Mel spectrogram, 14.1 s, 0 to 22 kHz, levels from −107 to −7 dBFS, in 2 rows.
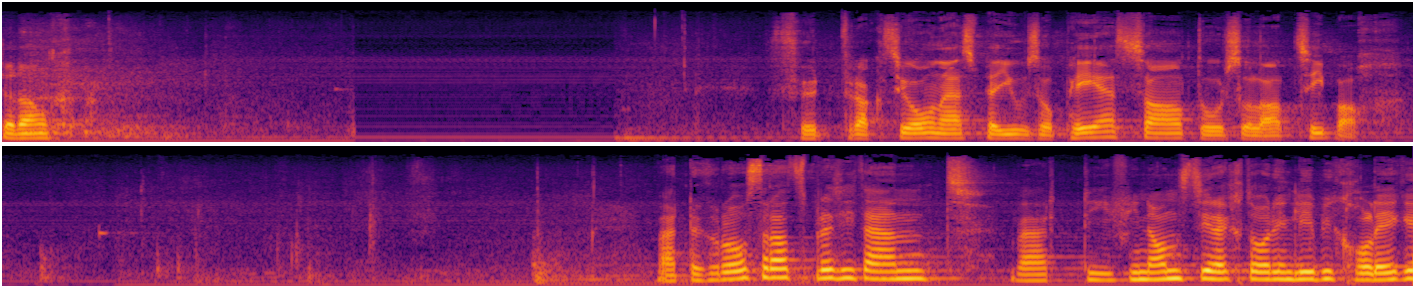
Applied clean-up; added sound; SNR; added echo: none; none; none; none.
